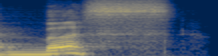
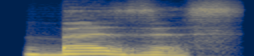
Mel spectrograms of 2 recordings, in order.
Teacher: Então esse S passa a ter som de z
